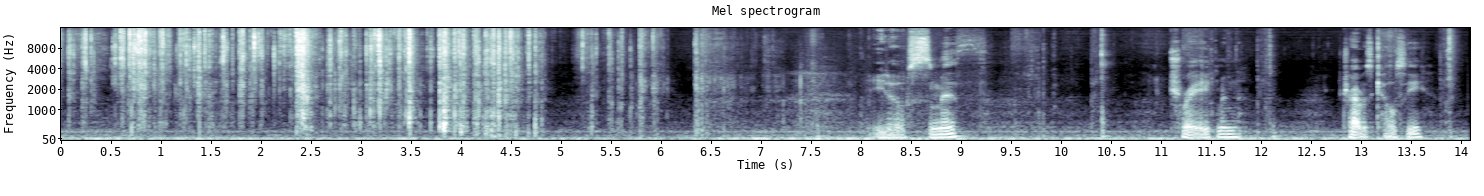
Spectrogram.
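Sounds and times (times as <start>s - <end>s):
plastic wrapper ripping: 0.0s - 7.2s
plastic wrapper crackling: 0.0s - 7.3s.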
